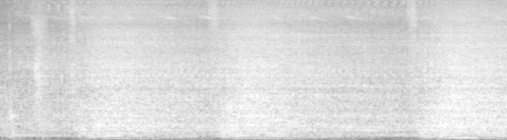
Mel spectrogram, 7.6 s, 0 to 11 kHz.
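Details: Toyota Corolla 1.8 petrol idling with an uneven, stumbling, surging beat: a misfire persisting after coil and spark plug replacement. It is suspected to be caused by poorly flowing injectors, which showed considerable flow differences on a test machine.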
